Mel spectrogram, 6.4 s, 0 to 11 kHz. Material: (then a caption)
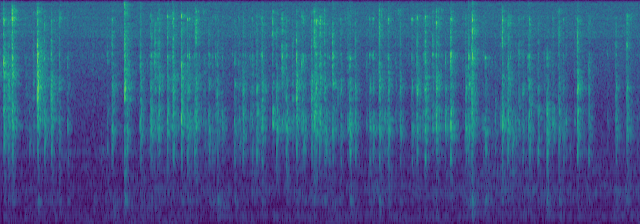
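Plastic. Fingertips of both hands type continuously on a compact white 60% mechanical keyboard with plastic keycaps and RGB backlight. The result is a steady stream of quick, bright, clacky key presses with almost no low end and very short decay, broken by a brief lull around the one-second mark.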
